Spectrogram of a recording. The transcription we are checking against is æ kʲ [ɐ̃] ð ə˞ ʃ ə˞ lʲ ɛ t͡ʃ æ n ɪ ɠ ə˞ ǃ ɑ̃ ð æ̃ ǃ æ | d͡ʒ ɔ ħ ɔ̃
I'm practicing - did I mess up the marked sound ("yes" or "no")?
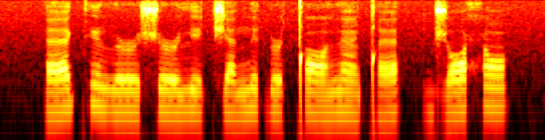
yes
